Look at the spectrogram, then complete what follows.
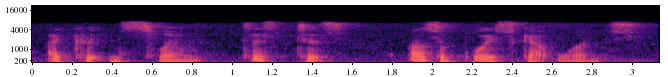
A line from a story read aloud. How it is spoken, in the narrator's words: Kane mumbled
